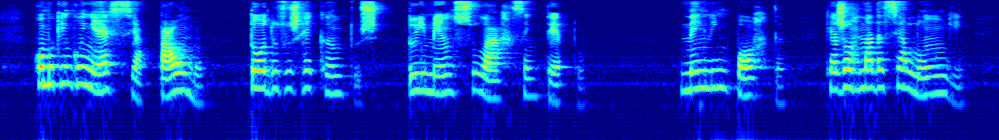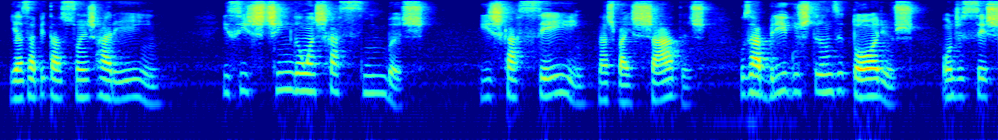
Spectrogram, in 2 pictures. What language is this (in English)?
Portuguese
